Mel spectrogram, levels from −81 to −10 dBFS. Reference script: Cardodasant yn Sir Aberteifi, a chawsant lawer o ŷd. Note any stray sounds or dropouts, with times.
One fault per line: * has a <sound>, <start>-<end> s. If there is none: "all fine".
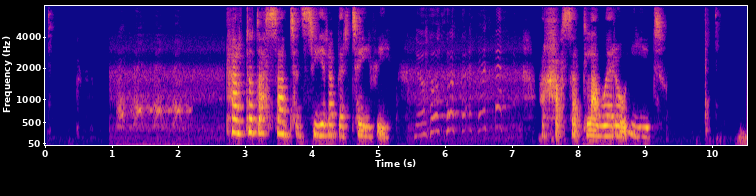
* has a bark, 1.1-2.2 s
* has a laugh, 5.5-7.1 s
